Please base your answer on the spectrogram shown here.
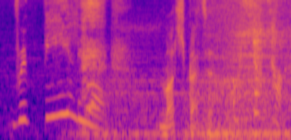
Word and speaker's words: Revelio: Revelius. You're saying it wrong. Ugh, Revelio.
